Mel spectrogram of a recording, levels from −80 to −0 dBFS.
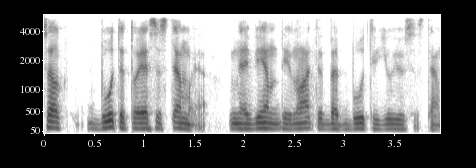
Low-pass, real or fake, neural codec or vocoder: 5.4 kHz; fake; codec, 24 kHz, 3 kbps, HILCodec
